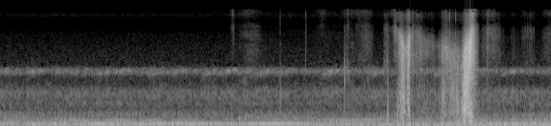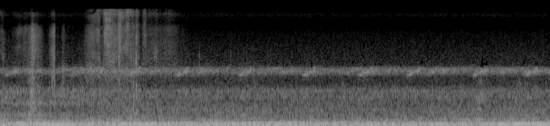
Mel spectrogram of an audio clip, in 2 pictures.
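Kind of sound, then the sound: animal, frogs croaking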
